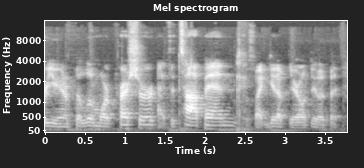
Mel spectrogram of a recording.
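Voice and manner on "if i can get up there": ordinary talk, nothing marked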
